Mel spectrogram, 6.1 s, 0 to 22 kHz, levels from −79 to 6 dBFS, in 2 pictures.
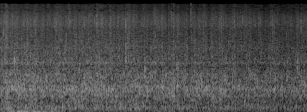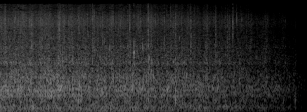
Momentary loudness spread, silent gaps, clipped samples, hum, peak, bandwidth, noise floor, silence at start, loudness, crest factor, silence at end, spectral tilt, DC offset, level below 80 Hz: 15 LU; none; under 0.1%; none; -12 dBFS; 19.5 kHz; -54 dBFS; 0 s; -30 LUFS; 20 dB; 0.2 s; -1.5 dB/octave; under 0.1%; -52 dBFS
